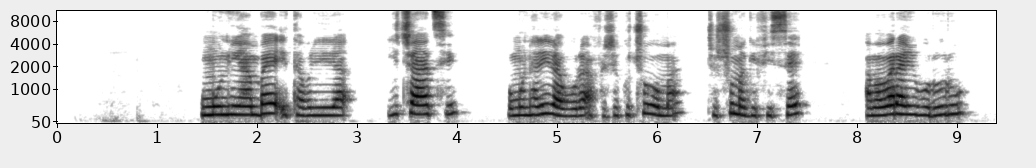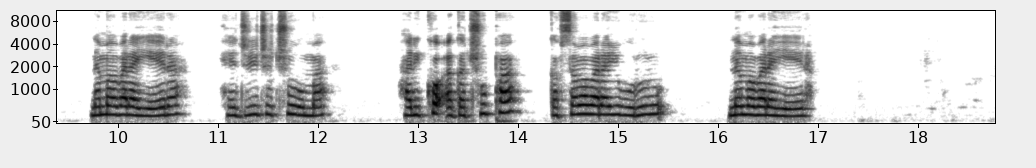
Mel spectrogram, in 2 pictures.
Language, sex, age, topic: Rundi, female, 50+, education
